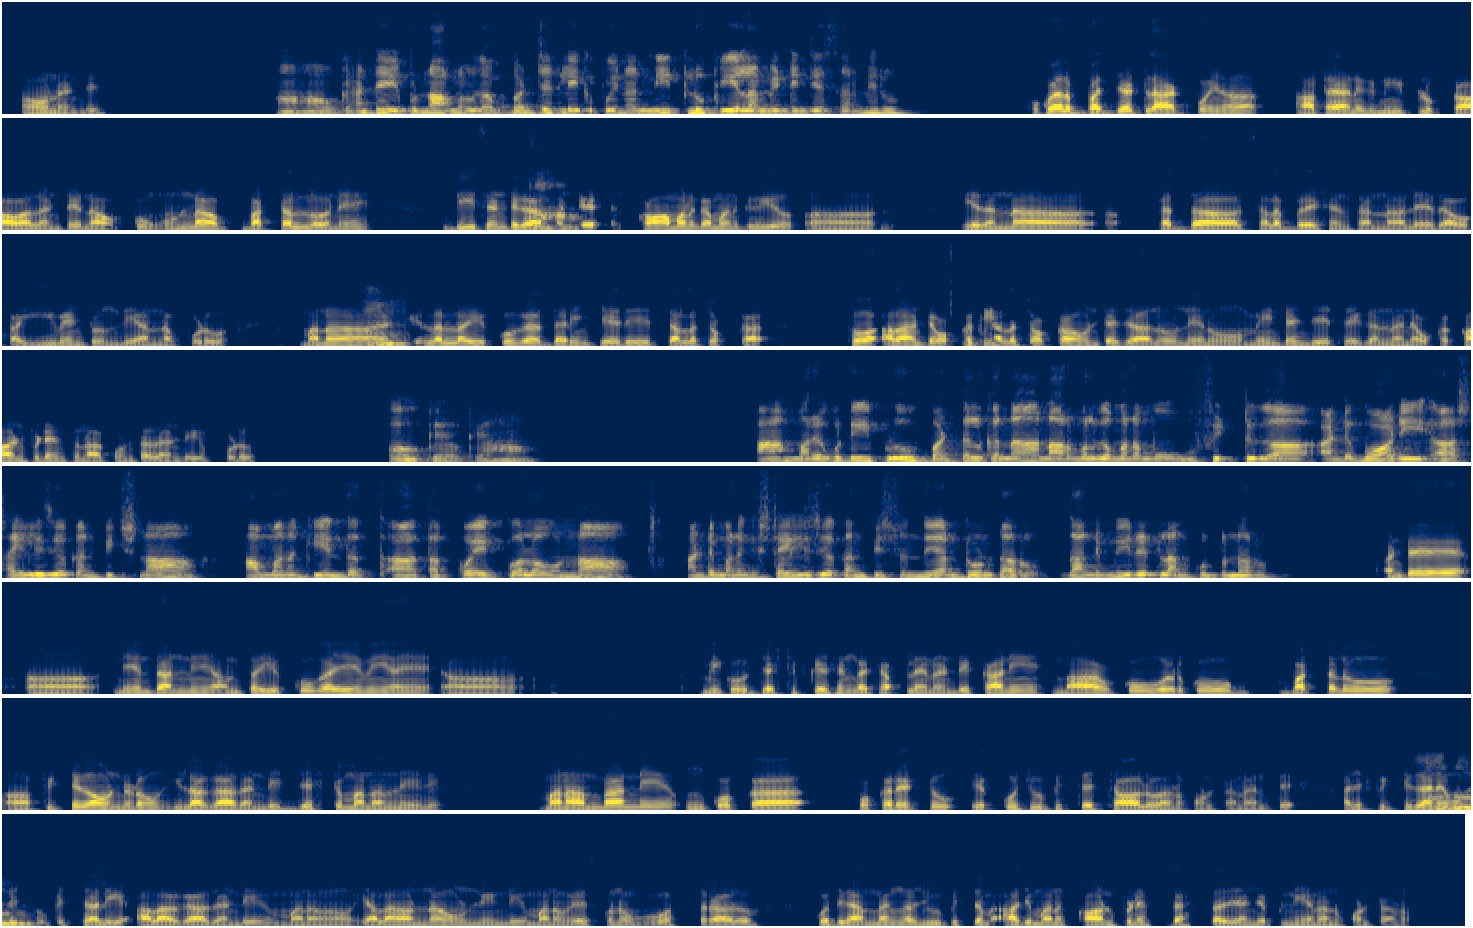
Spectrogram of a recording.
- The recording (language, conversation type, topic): Telugu, podcast, తక్కువ బడ్జెట్‌లో కూడా స్టైలుగా ఎలా కనిపించాలి?
- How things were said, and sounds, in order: in English: "నార్మల్‌గా బడ్జెట్"; in English: "నీట్ లుక్"; in English: "మెయింటేన్"; in English: "బడ్జెట్"; in English: "నీట్ లుక్"; in English: "డీసెంట్‌గా"; in English: "కామన్‌గా"; in English: "సెలబ్రేషన్స్"; in English: "ఈవెంట్"; in English: "సో"; in English: "మెయింటైన్"; in English: "కాన్ఫిడెన్స్"; in English: "నార్మల్‌గా"; in English: "ఫిట్‌గా"; in English: "బాడీ"; in English: "స్టైలిష్‌గా"; lip smack; in English: "స్టైలిష్‌గా"; tapping; in English: "జస్టిఫికేషన్‌గా"; in English: "ఫిట్‌గా"; in English: "జస్ట్"; in English: "ఫిట్‌గానే"; in English: "కాన్ఫిడెన్స్"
